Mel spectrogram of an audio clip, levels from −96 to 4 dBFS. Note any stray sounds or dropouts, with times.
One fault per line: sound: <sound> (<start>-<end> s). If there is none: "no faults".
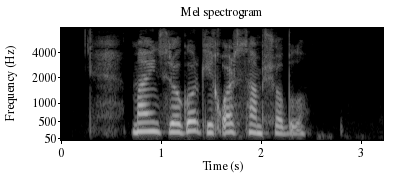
no faults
